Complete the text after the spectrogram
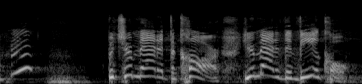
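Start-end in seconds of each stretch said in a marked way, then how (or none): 0.0-0.7 high, soft questioning hum; puzzled hmm. Acted. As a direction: hum it like a baffled onlooker. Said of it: "the person outside the car looking like".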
